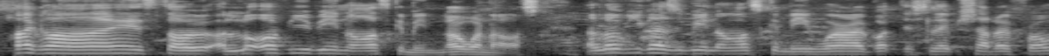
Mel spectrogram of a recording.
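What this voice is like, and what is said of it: British influencer impression. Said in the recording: “Do a British one ... your British accent when it comes to doing, like, influencers”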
